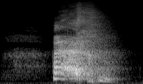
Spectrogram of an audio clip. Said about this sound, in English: Bless you.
